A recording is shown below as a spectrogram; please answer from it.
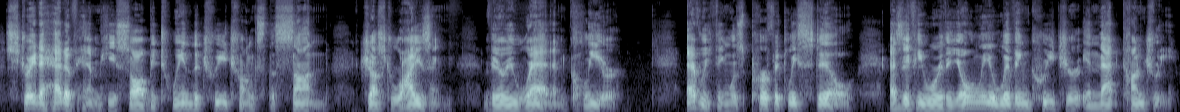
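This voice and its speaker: A man's voice: lowish voice, normal speed, a bit bright. A man reading a children's novel aloud as scripted storybook narration. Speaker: audiobook reader.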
